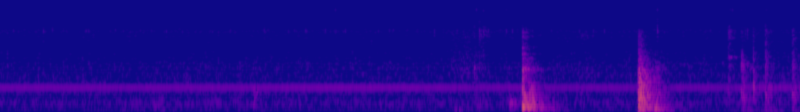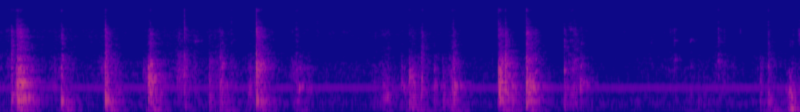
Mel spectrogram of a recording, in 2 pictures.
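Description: Spatula knocking and scraping against a nonstick pan as boiled potatoes are stirred and mashed with salt. After a quiet start, sharp irregular knocks come about two a second, then ease off near the end.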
